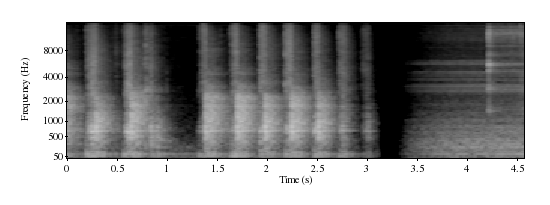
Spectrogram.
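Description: A knife chops onions on a board in quick bursts: a run of strokes, a pause, then a faster series of crisp cuts, close and clear with no talking.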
